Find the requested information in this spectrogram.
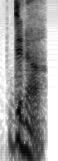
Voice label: "dinner", Indian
